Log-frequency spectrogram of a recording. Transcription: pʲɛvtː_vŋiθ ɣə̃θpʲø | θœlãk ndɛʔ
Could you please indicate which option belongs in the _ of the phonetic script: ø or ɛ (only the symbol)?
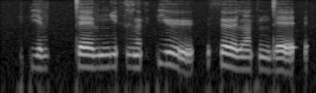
ɛ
